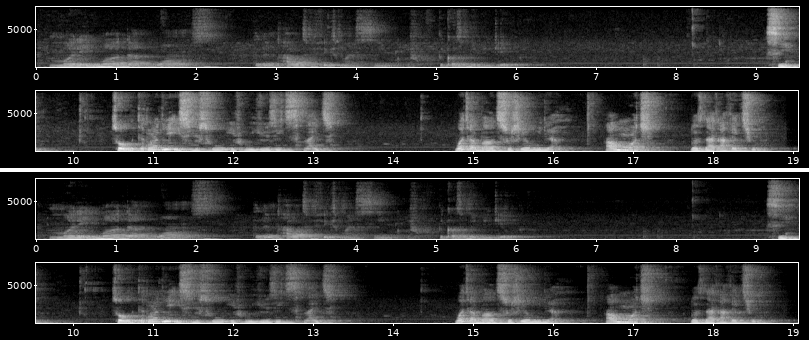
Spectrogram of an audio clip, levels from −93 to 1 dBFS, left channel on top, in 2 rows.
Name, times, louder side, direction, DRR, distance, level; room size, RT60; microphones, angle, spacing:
voice 1, 0.2-2.2 2.7-4.8 5.1-5.9, equal, 5° left, 3.5 m, -35 dB
voice 2, 9.1-9.6 10.5-13.3 14.8-16.1 16.7-17.4 17.7-18.7, left 3 dB, 70° left, 1.0 m, -21 dB
25.0 x 21.0 x 6.5 m
head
